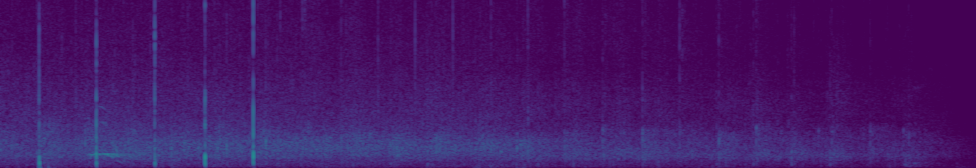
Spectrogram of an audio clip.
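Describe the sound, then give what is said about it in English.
Sustained audience applause, a dense crackle of many hands clapping with a few sharp louder claps early on, holding steady before tapering off at the end. “Would you guys give her a round of applause?”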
